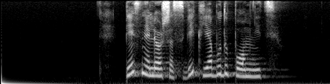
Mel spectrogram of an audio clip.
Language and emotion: Russian, positive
